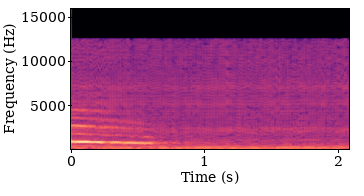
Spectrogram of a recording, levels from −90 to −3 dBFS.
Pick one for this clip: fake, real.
fake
